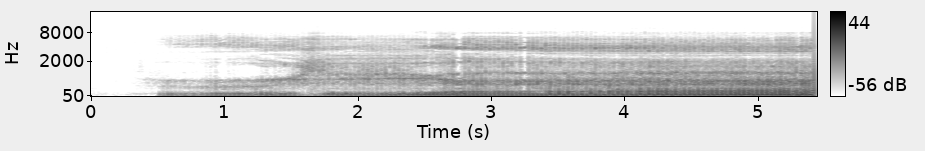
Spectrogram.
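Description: A bear growls low and throaty, the rumble pulsing rapidly and swelling in strength over several seconds. The sound stays deep throughout, with a harsh, gravelly texture and no higher calls.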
